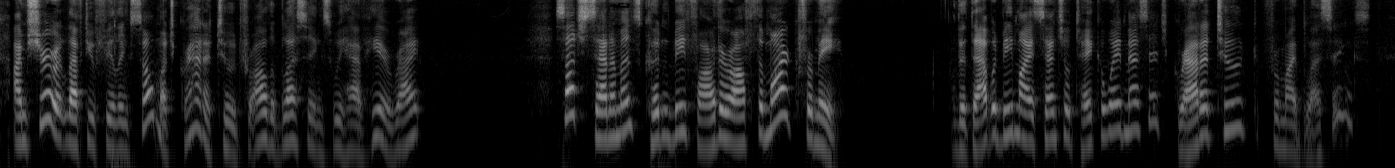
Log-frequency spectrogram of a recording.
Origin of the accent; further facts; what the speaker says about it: United States; After all, I'm an American who desires and wants more.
